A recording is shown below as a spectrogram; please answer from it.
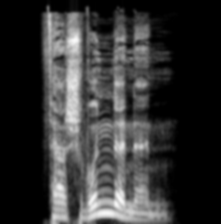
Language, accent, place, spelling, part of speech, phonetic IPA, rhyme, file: German, Germany, Berlin, verschwundenen, adjective, [fɛɐ̯ˈʃvʊndənən], -ʊndənən, De-verschwundenen.ogg
- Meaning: inflection of verschwunden: 1. strong genitive masculine/neuter singular 2. weak/mixed genitive/dative all-gender singular 3. strong/weak/mixed accusative masculine singular 4. strong dative plural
